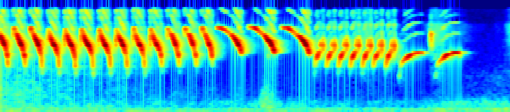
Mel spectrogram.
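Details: Canary training song: a steady run of bright downslurred notes about three a second, two longer swoops, a faster chattering series, then two rising chirps and silence.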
